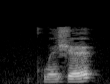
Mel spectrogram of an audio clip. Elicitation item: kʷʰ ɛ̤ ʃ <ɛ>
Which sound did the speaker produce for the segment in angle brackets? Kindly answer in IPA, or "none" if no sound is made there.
ɛ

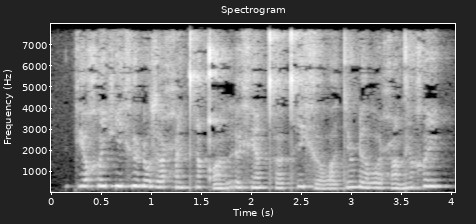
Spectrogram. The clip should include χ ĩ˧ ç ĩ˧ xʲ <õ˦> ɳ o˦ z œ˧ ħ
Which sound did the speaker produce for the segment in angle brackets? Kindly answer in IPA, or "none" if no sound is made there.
õ˧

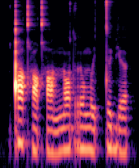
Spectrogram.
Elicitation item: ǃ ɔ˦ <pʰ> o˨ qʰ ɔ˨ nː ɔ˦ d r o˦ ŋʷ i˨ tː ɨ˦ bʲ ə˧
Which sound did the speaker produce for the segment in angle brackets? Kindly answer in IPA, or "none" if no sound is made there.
qʰ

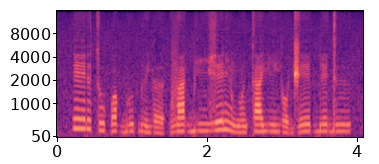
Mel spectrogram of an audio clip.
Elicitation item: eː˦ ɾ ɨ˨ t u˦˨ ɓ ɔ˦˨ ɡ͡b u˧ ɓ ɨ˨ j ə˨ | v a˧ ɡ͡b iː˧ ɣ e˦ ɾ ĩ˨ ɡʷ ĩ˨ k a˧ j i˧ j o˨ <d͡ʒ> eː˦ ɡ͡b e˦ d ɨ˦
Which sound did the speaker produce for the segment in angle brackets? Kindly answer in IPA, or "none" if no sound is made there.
d͡ʒ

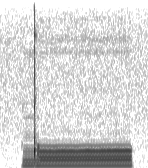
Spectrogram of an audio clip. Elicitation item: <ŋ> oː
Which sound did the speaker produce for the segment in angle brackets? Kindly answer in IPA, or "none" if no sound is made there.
ŋ͡ǃ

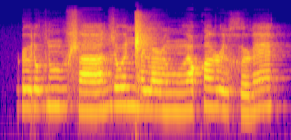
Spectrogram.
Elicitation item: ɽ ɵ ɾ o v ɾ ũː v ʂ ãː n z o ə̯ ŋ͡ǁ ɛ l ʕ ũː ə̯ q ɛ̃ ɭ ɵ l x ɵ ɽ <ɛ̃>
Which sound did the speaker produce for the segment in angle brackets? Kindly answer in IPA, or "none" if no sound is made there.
ɛ̃ː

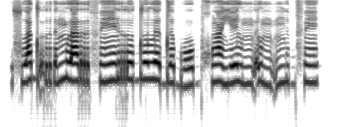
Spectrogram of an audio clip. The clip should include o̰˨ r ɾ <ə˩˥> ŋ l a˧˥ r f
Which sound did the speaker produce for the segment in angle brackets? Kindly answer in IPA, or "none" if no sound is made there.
ə˩˥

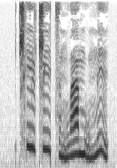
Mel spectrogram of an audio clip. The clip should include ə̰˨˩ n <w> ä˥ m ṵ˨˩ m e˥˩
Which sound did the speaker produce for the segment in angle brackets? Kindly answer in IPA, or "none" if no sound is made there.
w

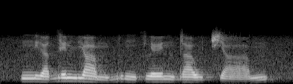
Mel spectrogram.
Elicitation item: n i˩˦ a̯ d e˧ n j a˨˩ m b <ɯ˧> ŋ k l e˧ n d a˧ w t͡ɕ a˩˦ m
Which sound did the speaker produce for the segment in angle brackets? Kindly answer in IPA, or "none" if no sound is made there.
ɯ˨˩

